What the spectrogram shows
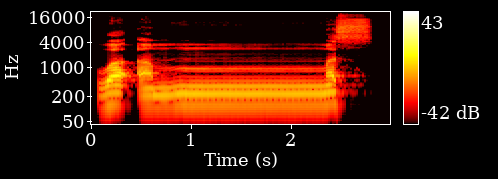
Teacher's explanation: میم میں غنہ کریں گے اور میم کو ڈائریکٹ سین سے ملائیں گے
